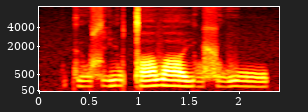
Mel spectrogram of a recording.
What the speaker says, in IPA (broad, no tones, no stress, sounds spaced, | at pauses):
kʲ o̤ ɬ i̤ j u ǀ a v aː j ɔ̤ ʂ o̤ v uː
